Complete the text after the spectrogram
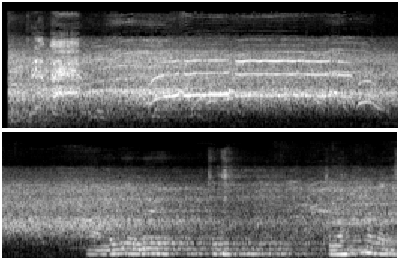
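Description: A large crowd screams and cheers in a huge open arena.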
